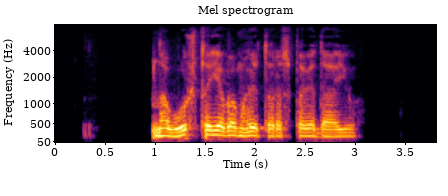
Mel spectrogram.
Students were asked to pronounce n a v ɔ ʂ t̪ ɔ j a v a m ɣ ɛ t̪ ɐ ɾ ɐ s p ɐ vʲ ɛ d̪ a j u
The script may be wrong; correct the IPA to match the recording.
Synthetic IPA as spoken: n a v ɔ ʂ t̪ ɔ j a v a m ɣ ɛ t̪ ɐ ɾ ɐ s p ɐ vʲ a d̪ a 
